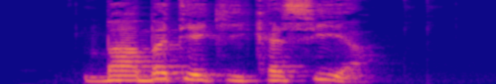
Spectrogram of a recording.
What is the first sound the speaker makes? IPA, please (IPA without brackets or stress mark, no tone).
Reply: b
